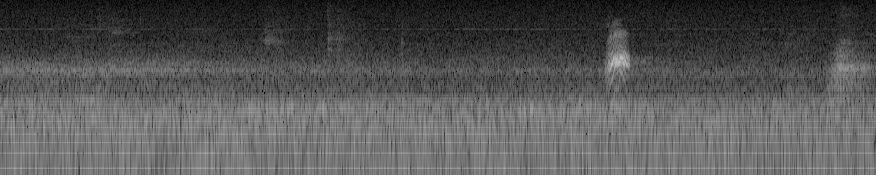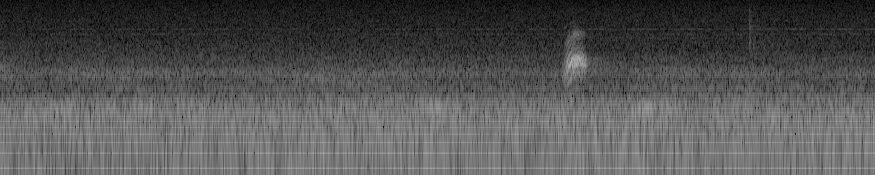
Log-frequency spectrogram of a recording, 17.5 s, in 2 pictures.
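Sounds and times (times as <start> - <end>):
steady low background noise: 0.0 - 17.5
black-crowned night heron croaking: 6.0 - 6.4, 8.3 - 8.9, 14.4 - 14.8.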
